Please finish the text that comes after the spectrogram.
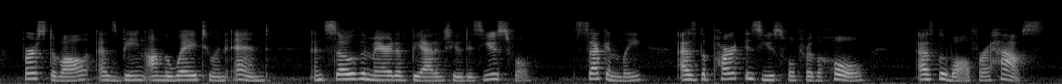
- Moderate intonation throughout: Yes, average, 4.0 semitones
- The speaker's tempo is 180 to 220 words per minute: Yes, average, 190 wpm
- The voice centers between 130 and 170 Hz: No, high, 205 Hz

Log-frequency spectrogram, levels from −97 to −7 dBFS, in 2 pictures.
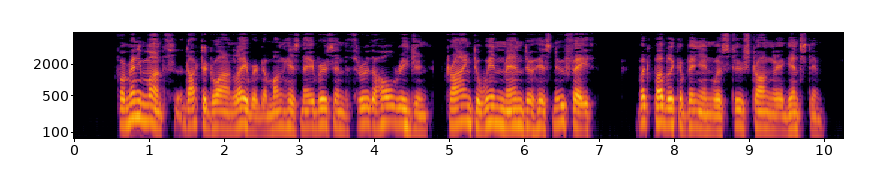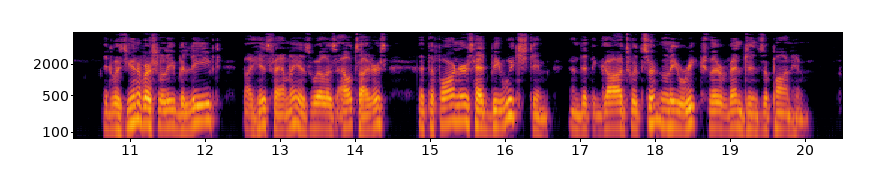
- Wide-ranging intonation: No, average, 4.3 semitones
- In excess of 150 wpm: Yes, average, 165 wpm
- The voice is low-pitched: Yes, low, 130 Hz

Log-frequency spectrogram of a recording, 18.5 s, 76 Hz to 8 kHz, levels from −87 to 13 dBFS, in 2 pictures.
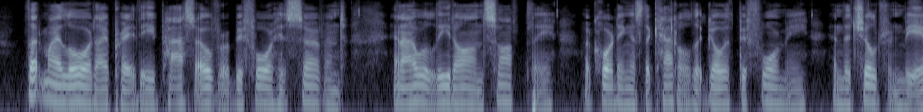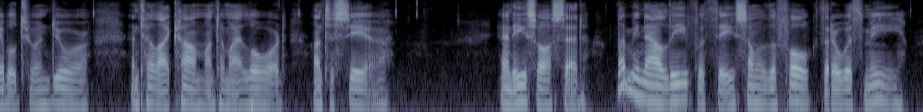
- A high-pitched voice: No, low, 105 Hz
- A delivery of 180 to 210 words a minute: Yes, average, 190 wpm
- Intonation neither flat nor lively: No, narrow, 2.2 semitones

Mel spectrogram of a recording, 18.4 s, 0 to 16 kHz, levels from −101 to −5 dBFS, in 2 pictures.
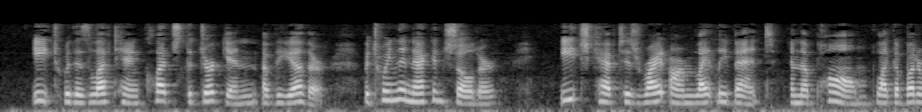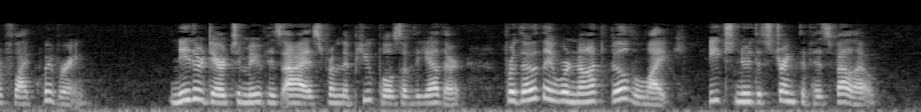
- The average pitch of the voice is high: Yes, high, 230 Hz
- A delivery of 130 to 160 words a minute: No, average, 180 wpm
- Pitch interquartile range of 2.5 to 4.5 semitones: Yes, average, 4.0 semitones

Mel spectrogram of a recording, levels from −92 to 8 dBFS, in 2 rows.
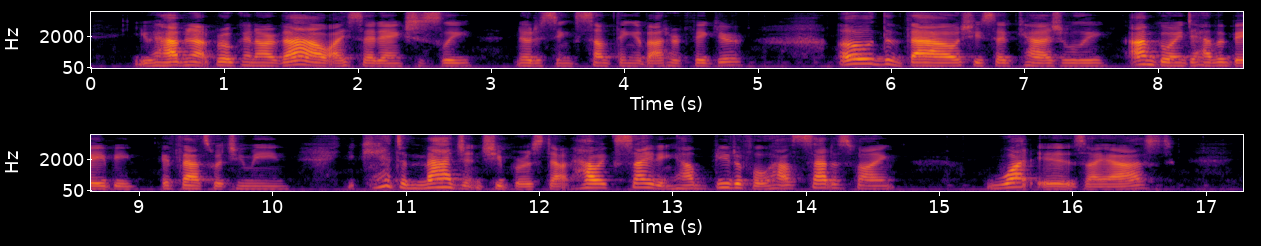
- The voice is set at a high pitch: No, medium, 155 Hz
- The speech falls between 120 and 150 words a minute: No, average, 165 wpm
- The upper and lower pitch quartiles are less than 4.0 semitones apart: Yes, average, 3.2 semitones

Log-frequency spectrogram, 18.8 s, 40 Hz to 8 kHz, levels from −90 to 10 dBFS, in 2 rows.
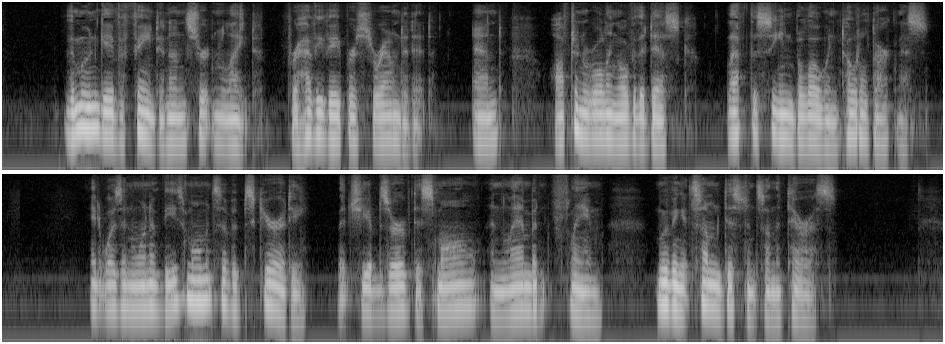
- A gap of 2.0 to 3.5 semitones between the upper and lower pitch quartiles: Yes, average, 2.8 semitones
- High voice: No, low, 110 Hz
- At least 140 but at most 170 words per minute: Yes, average, 160 wpm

